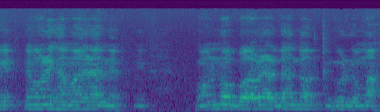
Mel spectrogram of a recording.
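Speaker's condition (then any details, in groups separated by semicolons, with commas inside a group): Amyotrophic lateral sclerosis; speech heavily impaired, largely unintelligible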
